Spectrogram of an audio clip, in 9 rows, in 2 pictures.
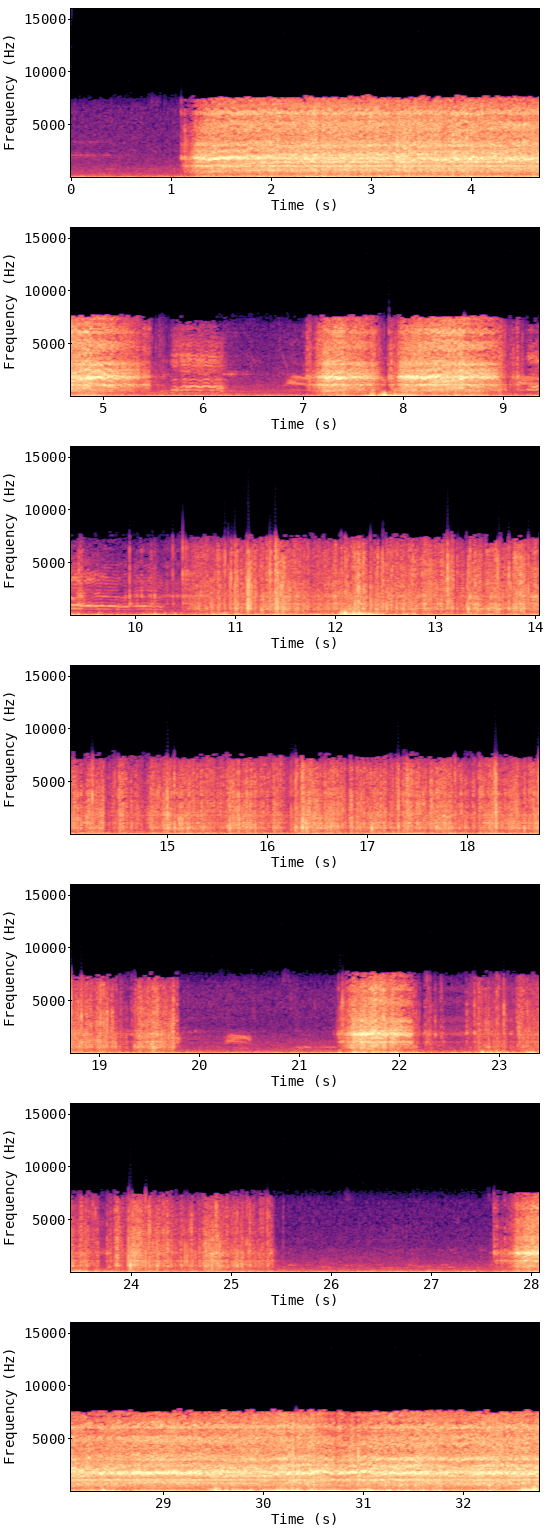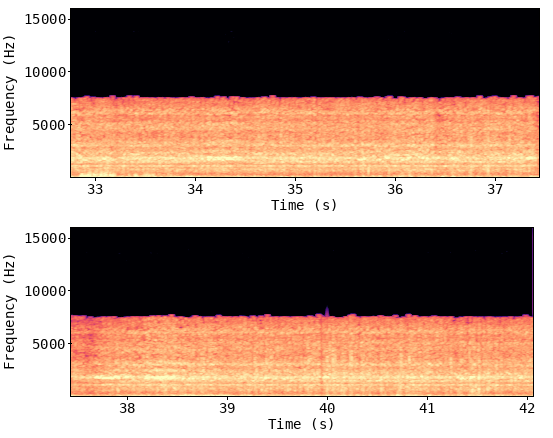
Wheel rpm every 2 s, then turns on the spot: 50, 190, 110, 20, 40, 10, 20, 30, 20, 20, 20, 20, 10, 10, 170, 170, 200, 200, 160, 190, 200.
8-20 22-26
